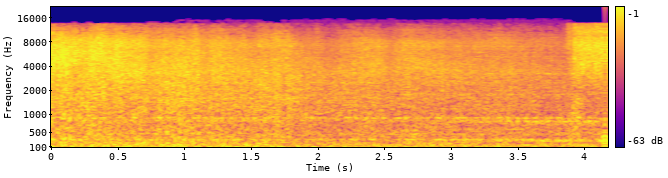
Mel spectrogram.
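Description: Long, loud rumbling roar of a large explosion's blast wave, a dense rush of noise strongest in the deep lows, its hiss thinning out near the end.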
